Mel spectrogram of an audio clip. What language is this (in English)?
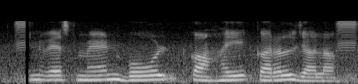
Bhojpuri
